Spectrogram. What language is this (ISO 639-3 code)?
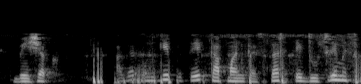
hin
